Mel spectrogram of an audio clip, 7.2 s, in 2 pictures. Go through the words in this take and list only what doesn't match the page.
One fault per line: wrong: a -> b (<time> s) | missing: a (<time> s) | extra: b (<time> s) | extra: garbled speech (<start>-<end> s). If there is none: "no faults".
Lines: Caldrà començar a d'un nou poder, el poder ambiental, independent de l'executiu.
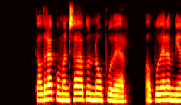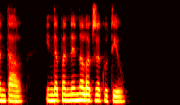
no faults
